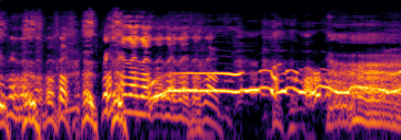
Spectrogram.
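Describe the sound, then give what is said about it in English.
A man on a New York street imitates a wolf at a passing woman, letting out a long, wavering howl after a burst of throaty grunting noises, loud, with other voices chattering underneath. “I'm a wolf.”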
